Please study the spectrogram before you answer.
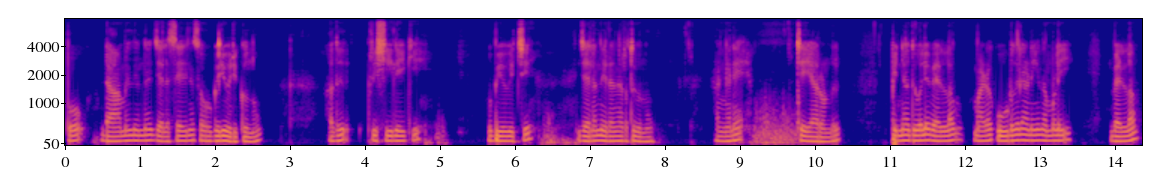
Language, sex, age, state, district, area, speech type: Malayalam, male, 30-45, Kerala, Palakkad, rural, spontaneous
